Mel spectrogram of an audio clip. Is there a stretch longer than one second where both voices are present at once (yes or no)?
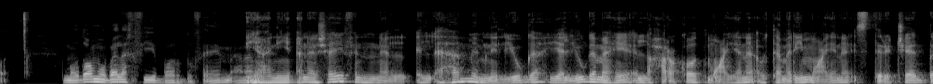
no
